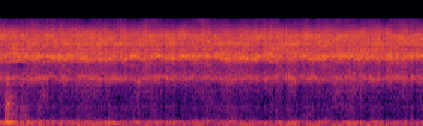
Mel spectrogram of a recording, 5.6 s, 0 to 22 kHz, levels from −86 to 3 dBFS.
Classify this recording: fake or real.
fake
